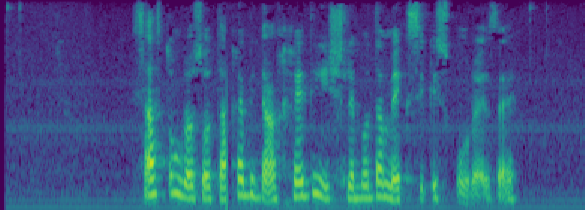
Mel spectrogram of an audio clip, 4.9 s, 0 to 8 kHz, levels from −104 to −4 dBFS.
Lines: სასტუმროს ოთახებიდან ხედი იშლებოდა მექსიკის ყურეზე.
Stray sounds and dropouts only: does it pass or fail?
fail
